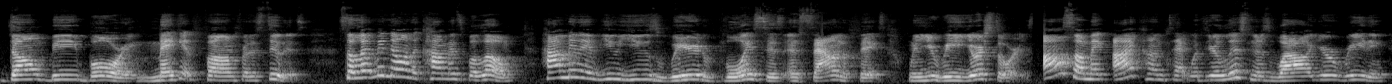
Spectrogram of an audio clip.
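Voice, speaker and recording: A woman giving instructional talk to fellow educators as a teacher and presenter, phrasing things emphatically and deliberately with rhetorical questions. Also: mid-range voice, animated, pushed and bright, roomy sound.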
